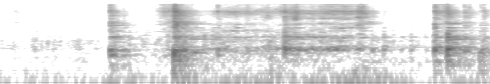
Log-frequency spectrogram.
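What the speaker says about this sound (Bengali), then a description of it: "আর আমি রান্না করছি" A pot is stirred during home cooking, with a few scraping, clinking strokes of a utensil against the metal. The sound is soft and close, with quiet gaps between the bursts.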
